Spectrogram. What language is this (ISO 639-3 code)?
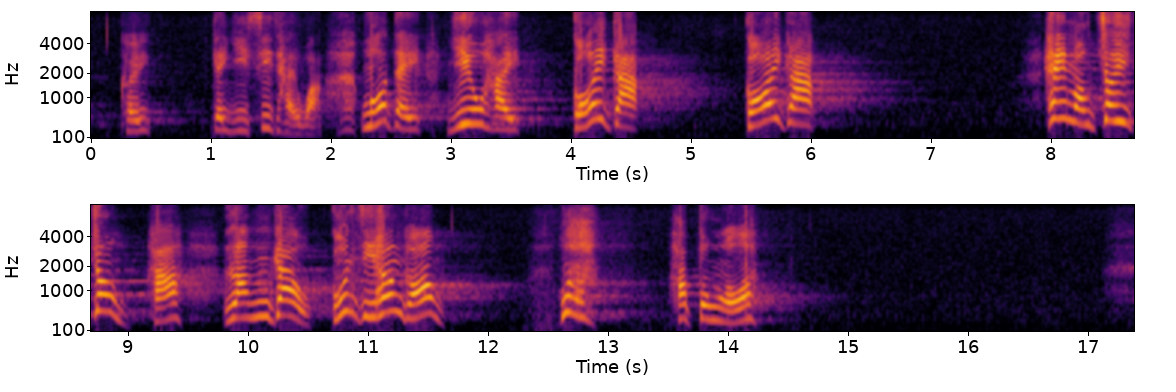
yue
